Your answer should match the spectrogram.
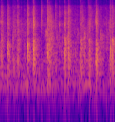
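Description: Applause from a small group of people clapping their hands: sharp, uneven claps, several a second.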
